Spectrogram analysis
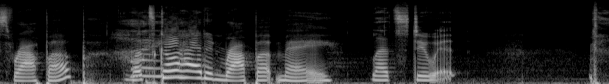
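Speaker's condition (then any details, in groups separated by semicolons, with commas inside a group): No condition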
